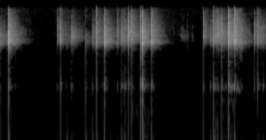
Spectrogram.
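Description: Long light-grey nails tap a brown husked whole coconut with a hard fibrous shell, held in both hands. Quick, dry, bright clicks come in an uneven run, stop for a brief pause, then start again in a second burst. Each tap dies away almost at once, with a high, crisp tone and hardly any low end.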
